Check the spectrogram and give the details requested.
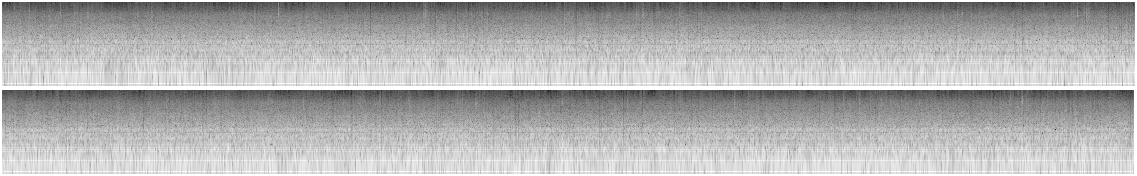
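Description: Steady, loud rumble and rush of a steam-hauled passenger train running at speed, heard from on board: wheels on the rails and air rushing past, with no clear exhaust beat.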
